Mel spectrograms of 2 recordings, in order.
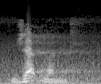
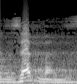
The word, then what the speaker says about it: Zetland: He said Lord Jetland. Apparently the Bengalis cannot pronounce the Z. So he said Lord Jetland. It's actually Lord Zetland. Z-E or Z they also say. Z-E. Lord Zetland is spelled Zetland.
